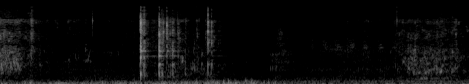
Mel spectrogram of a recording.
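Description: Hands splashing in shallow pond water, then a few sharp clinks about a second and a half to two seconds in as freshwater snail shells knock against a metal pot.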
